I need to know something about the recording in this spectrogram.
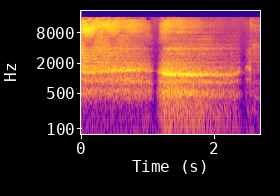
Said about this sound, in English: But I usually take, you know, well I'll close my eyes and I'll take sort of three deep breaths.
